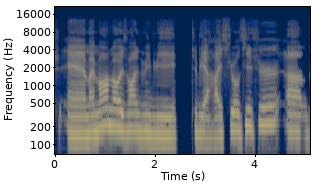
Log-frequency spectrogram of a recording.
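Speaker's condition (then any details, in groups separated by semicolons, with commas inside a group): Congenital muscular dystrophy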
